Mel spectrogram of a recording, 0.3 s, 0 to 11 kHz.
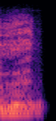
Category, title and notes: Speech > Solo speech
Random Brazil Funk Volcal Oneshot 1
Recorded with my Headphone's Microphone, I was speaking randomly, I even don't know that what did I say，and I just did some pitching and slicing works with my voice. Processed with ZL EQ, ERA 6 De-Esser Pro, Waveshaper, Fruity Limiter.
Acapella, BrazilFunk, EDM, Vocal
